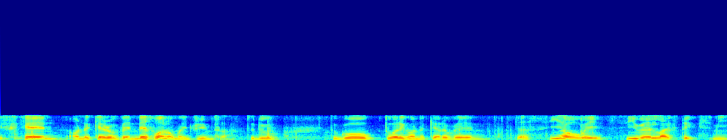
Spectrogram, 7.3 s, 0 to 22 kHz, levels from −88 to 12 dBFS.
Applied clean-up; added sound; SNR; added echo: none; none; none; none.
